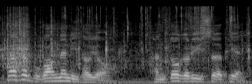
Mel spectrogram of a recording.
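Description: Light noise hums in the background. The man's pitch varies in an ordinary way. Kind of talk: product demo tutorial. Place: shop.

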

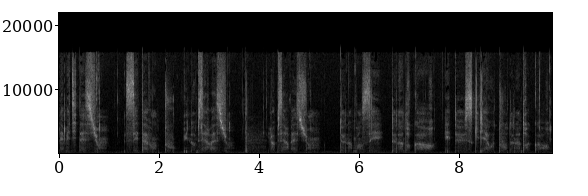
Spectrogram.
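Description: A woman whispering in a calm tone, very slow, with long, frequent pauses. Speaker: ASMR and meditation content creator reading aloud. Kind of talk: casual talk to camera, book presentation. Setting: outdoors, wind audible. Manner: soft, calm, conversational. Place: home room. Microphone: studio mic.

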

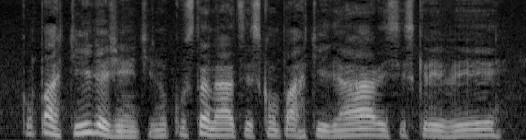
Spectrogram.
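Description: Ordinary pitch variation at a moderate pace. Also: man, dry sound with no echo. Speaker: nature vlogger. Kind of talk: casual vlog commentary. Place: open country. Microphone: phone near.

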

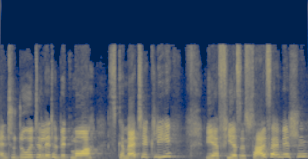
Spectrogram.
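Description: A woman speaks at a fairly quick pace. Her pitch is high, with ordinary variation.

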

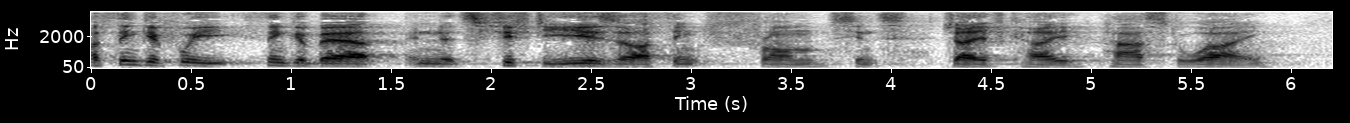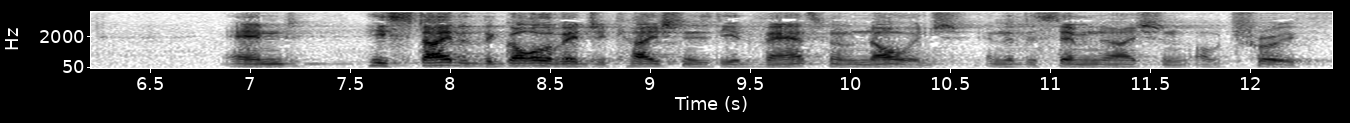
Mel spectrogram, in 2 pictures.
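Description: Ordinary pitch variation runs through a man's speech at a moderate pace. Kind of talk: conference presentation. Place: hall. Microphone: podium.

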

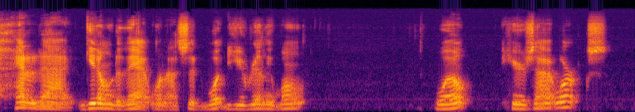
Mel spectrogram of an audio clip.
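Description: Against a quiet background, a man speaks at a moderate pace with long, frequent pauses. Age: 60s. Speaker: pastor. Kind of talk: motivational talk. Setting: solo video to camera. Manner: animated. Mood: warm, amused storytelling. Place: home room. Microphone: webcam.

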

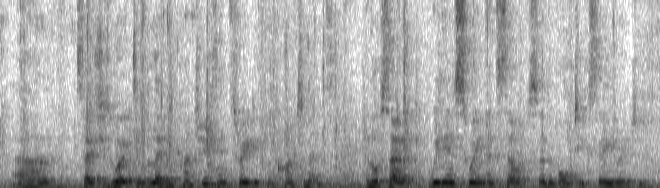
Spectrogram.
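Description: A woman talks at a fairly quick pace, with medium pitch and ordinary pitch variation. Audible room echo and noticeable background noise surround her voice. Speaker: session chair and research consultant. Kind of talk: conference introduction and Q&A moderation. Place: meeting room.

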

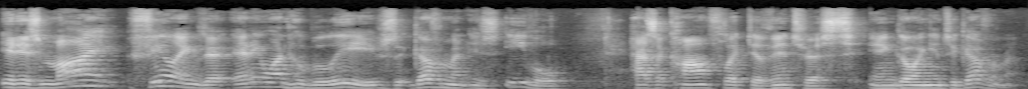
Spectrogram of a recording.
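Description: A man's voice at a moderate pace, with ordinary pitch variation and audible room echo. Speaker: video blogger. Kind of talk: political opinion vlog. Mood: indignant, wry humor. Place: home room. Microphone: webcam.

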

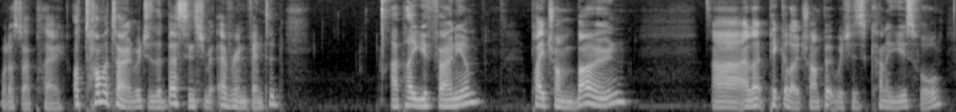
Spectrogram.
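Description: In an Australian accent, a man at medium pitch talks at a fairly quick pace, with very wide pitch swings and long, frequent pauses, on a very clean recording with a silent background. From Australia, Sydney. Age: 20s. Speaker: music teacher and orchestra conductor. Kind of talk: solo podcast monologue. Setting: home music room, condenser mic. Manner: casual, hesitant with fillers.

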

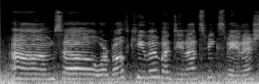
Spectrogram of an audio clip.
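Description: The woman keeps a moderate pace while loud noise fills the background. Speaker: vlogger. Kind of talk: casual vlog chat. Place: car. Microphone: phone near.

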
